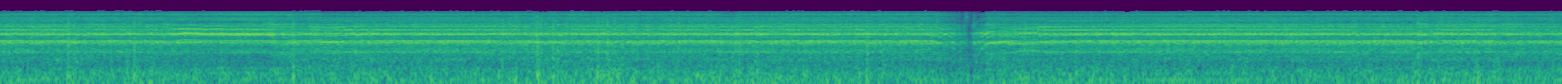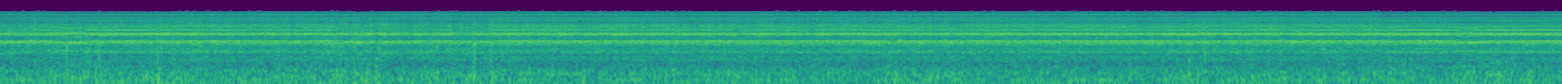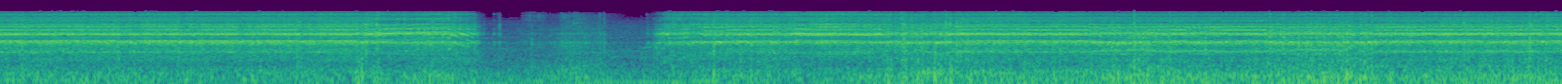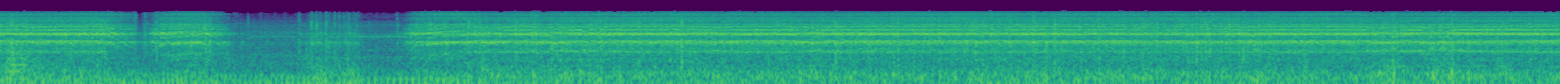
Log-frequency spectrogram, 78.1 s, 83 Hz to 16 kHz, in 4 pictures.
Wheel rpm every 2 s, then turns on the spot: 160, 160, 160, 160, 160, 150, 140, 160, 160, 160, 160, 160, 160, 160, 160, 160, 160, 160, 160, 160, 160, 160, 90, 40, 160, 160, 160, 160, 160, 150, 70, 20, 150, 160, 160, 160, 160, 160, 160.
44-46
